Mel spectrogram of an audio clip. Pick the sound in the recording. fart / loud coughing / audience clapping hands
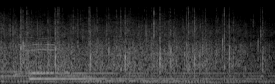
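audience clapping hands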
